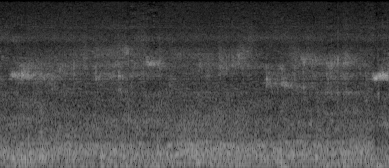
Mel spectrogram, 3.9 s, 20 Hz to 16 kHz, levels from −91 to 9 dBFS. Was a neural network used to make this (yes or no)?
yes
